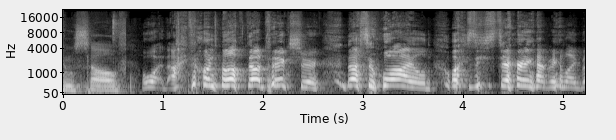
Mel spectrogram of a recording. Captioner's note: laughing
